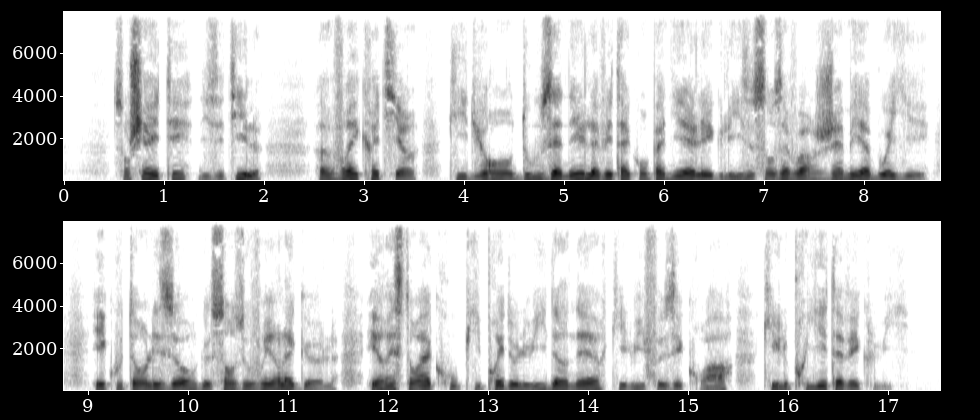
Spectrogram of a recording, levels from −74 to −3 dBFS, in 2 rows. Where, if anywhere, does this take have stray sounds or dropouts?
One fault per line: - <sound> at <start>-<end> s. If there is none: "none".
none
